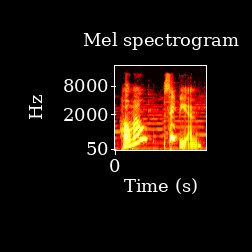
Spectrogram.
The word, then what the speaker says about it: Homo sapiens: You say it like this, Homo sapien.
